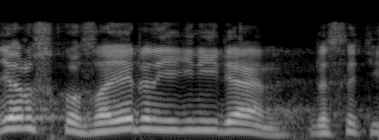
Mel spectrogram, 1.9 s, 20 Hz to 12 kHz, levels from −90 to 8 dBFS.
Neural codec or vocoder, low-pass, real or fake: codec, 16 kHz, 16 kbps, FunCodec, trained on Chinese and English, 50 frames a second; 7.2 kHz; fake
